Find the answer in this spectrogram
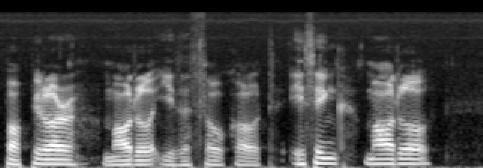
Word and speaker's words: Ising: The most popular model is the so-called Ising model. Mr. Ising was a German, so I believe it's more appropriate to pronounce his name as Ising, not Ising, as you can hear from English-speaking people.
